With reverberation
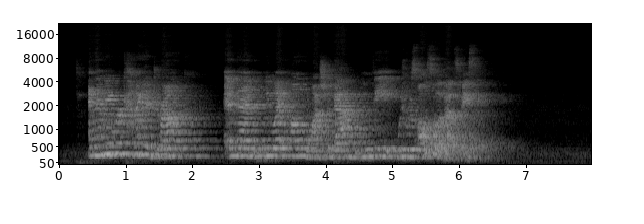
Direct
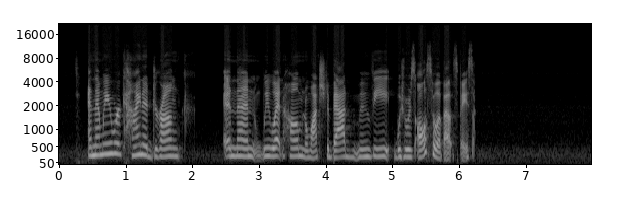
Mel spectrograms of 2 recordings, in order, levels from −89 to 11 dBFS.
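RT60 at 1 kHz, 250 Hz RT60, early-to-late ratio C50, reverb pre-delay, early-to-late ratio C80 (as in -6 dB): 1.3 s, 1.5 s, -1.0 dB, 3 ms, 1.5 dB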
